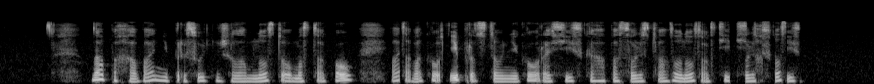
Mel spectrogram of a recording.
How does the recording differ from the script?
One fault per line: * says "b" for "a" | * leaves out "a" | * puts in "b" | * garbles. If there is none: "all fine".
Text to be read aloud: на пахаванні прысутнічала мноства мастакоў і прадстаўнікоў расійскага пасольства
* garbles
* garbles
